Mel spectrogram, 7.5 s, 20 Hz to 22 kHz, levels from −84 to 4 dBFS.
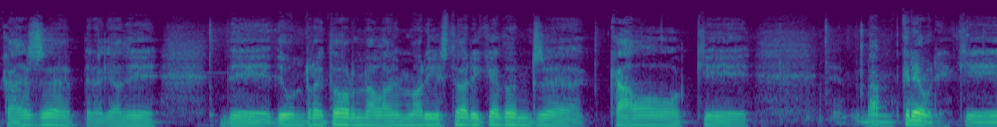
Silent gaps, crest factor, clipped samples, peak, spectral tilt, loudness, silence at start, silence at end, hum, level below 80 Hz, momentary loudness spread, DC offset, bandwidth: none; 20 dB; under 0.1%; -8 dBFS; -5.5 dB/octave; -30 LUFS; 0 s; 0 s; none; -64 dBFS; 16 LU; under 0.1%; 15.5 kHz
